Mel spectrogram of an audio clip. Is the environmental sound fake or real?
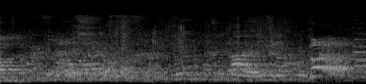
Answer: real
